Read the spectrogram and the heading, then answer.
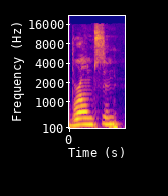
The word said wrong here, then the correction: Brunson: Listen. – Brunson. – Brunson does sound better than Braun.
